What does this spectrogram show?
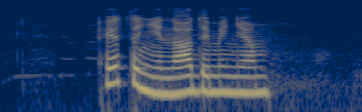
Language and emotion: Russian, neutral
